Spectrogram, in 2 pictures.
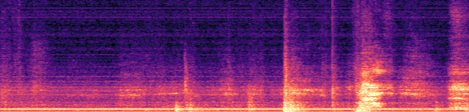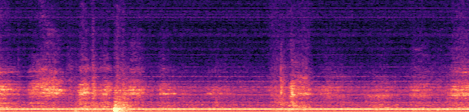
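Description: Burpees on a carpeted floor: a few dull thuds and shuffles as hands and bare feet land, the loudest about four seconds in, over a steady electrical hum.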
